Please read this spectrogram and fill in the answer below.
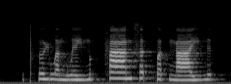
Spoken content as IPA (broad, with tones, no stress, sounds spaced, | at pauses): pʰ ɵ˧ ɥ w ɐ˨ ŋ w e˨ j n̪ ʊ˥ k̚ f aː˥ n s ɐ˥ t̚ p ɐ˨ k̚ ŋ aː˨˧ j ŋ ɪ˥ k̚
